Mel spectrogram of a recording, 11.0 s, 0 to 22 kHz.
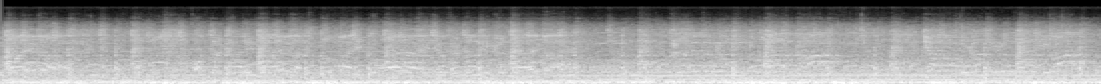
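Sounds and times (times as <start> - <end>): song playing: 0.0 - 11.0
vehicle engine and road rumble: 0.0 - 11.0.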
